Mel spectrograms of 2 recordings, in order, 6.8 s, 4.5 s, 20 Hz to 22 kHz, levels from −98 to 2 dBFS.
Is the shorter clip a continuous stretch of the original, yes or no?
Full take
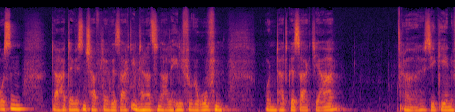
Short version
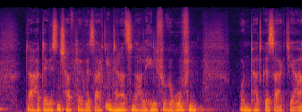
yes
